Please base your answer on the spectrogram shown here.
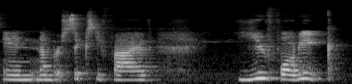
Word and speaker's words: Euphorique: It's in number 65, Euphorique, like euphoric I guess, but it kind of sounds like euphorique when I pronounce it in French.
